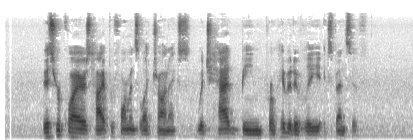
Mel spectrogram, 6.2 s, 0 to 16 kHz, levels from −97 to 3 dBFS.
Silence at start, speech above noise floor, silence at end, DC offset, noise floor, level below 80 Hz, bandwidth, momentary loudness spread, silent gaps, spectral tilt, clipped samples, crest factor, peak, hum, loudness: 0.65 s; 33 dB; 0.85 s; under 0.1%; -59 dBFS; -70 dBFS; 11.5 kHz; 9 LU; none; -3 dB/octave; under 0.1%; 22 dB; -4 dBFS; none; -25 LUFS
